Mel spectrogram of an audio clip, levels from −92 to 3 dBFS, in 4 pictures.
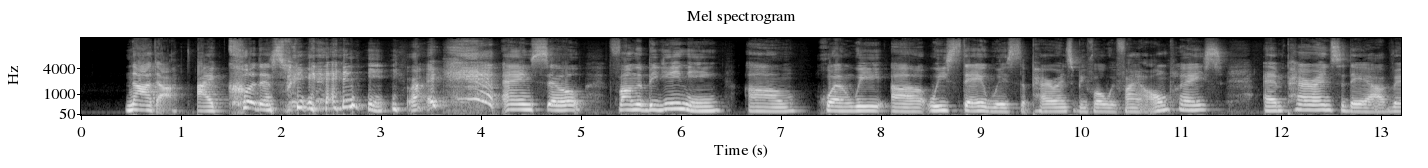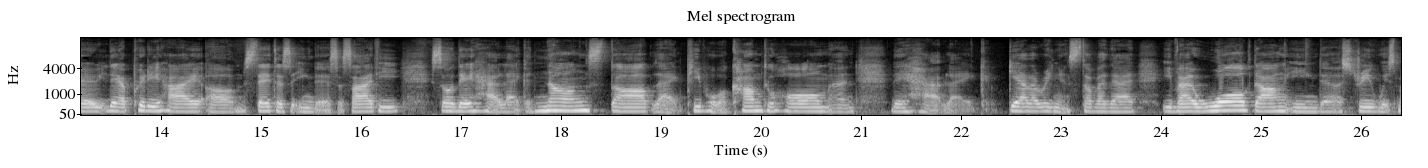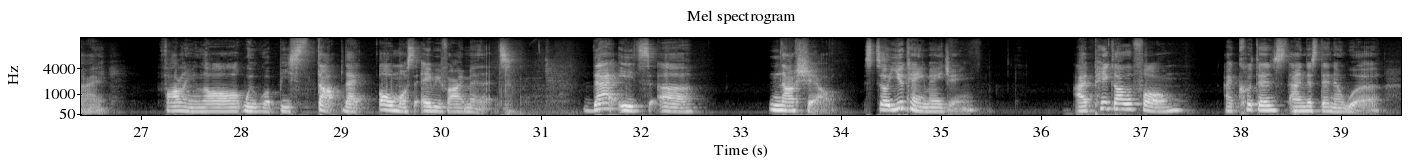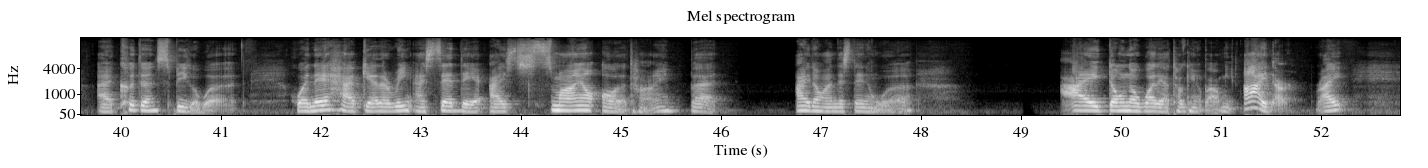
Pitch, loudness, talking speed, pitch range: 160 Hz, -17 LUFS, 150 wpm, 145-180 Hz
